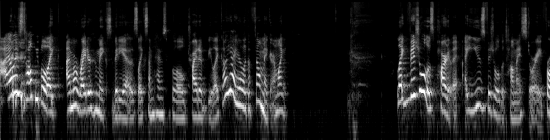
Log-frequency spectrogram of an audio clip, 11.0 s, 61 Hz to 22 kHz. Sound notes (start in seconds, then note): 7.0 chuckles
